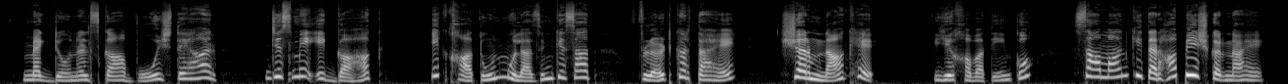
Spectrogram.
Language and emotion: Urdu, disgusted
